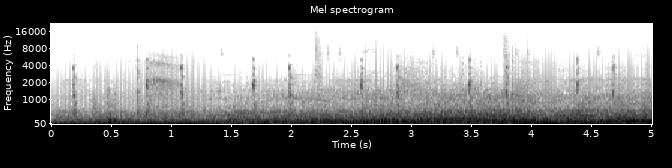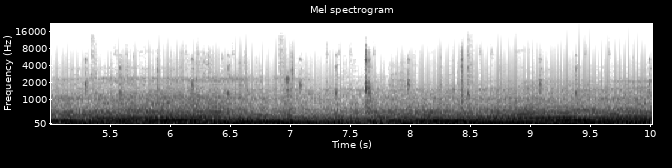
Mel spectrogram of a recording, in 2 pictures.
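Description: A 2016 Ford Mustang EcoBoost's turbocharged 2.3-litre four-cylinder, heard from inside the cabin, accelerating away from a stop with its manual gearbox. The engine note climbs in pitch and drops back about three times as it is shifted up, over a low rumble that grows slowly louder.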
